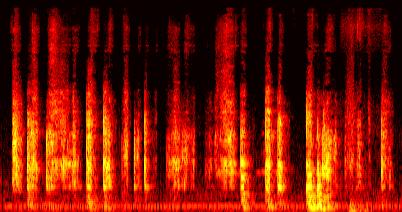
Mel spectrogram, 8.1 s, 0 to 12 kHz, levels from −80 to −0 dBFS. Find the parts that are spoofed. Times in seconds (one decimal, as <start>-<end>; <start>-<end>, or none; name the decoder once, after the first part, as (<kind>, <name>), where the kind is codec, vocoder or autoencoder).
0.0-1.9 (vocoder, BigVGAN v2); 3.3-8.0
